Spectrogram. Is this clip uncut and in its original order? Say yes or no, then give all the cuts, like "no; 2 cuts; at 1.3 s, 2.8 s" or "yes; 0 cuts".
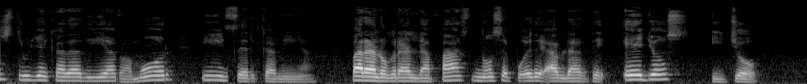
no; 3 cuts; at 1.2 s, 2.2 s, 3.3 s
